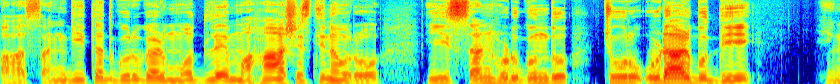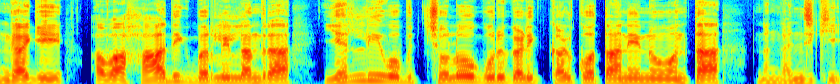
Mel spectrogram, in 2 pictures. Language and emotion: Kannada, fearful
